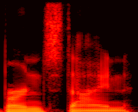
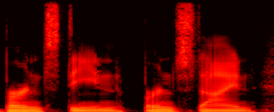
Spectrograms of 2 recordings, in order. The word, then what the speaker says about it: Bernstein: Didn't know anything about this guy, Leonard Bernstein. I think that's how you pronounce it. It's not Bernstein.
